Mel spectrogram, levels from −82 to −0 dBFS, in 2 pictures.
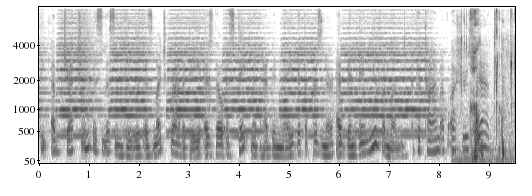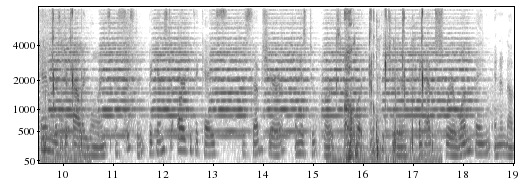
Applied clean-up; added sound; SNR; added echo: none; Alarm + Chewing, mastication; -4 dB; none.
